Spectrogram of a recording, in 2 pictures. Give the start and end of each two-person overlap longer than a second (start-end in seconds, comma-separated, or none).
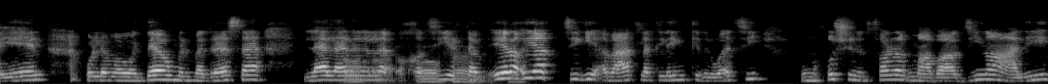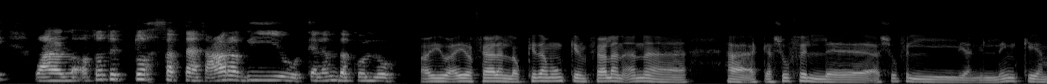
3.4-4.8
